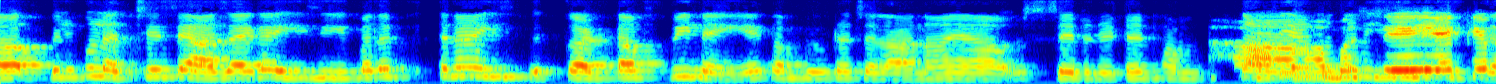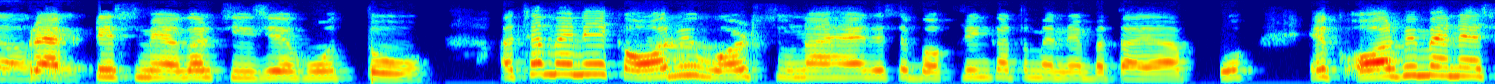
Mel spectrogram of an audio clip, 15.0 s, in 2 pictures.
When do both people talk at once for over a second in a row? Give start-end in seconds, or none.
6.1-7.8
